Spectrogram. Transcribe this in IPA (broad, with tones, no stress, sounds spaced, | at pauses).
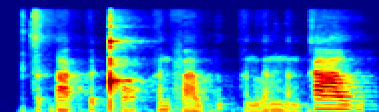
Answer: t͡s ɐ˧ k̚ w aː˨˥ k̚ h ɵ˧ t̚ kʰ ɔː˨˥ k̚ h ɐ˧ n f aː˨˩ w kʷ ɐ˥ k̚ h ɐ˨˩ n l ɐ˧ ŋ n̪ ɐ˨˩ ŋ k aː˥ w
